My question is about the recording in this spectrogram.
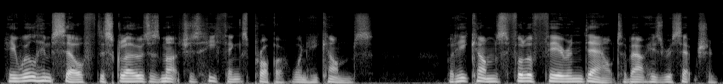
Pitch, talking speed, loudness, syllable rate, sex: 125 Hz, 200 wpm, -18 LUFS, 5.2 syllables/s, male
